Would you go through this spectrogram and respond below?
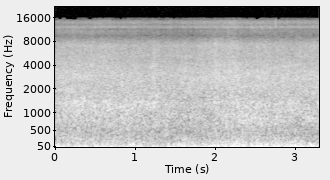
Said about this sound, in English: It's very breezy here.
